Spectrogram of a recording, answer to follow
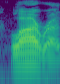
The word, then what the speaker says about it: Lyra: I can practice the thing a hundred times, so I'm always a little cautious, but yeah, Lyra, that that's correct.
